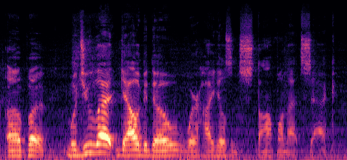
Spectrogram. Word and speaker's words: Gadot: Gadot. Godot. Gadot. You don't pronounce the T.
